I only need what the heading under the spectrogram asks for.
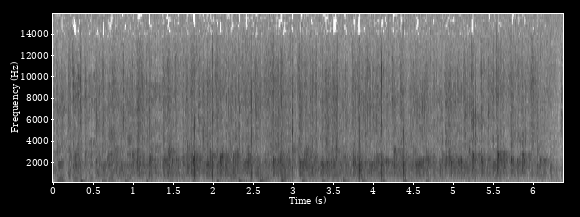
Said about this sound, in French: Est-ce qu'il y a quelqu'un qui refuse ce texte? Donc je pense qu'il y a tout le monde qui est d'accord avec ce texte. Par acclamation.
